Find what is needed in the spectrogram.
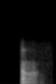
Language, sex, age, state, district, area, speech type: Manipuri, male, 45-60, Manipur, Kangpokpi, urban, conversation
